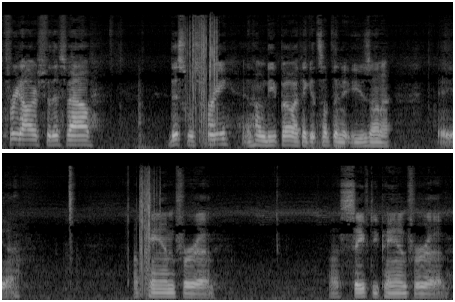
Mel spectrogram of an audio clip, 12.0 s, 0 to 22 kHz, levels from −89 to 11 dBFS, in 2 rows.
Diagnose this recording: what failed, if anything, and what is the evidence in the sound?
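Two bursts of cable scratch noise point to the analogue wiring. From 2.44 to 2.90 s and again from 7.81 to 8.13 s, a dense, ragged scratching rides over the sound, only a few dB below it. The cause is likely a worn cable, connector or control being moved. The contact resistance flickers as it shifts, and that jitter lands in the signal as uneven rustle.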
